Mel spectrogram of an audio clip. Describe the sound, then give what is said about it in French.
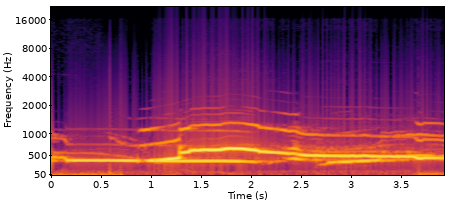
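Loud, mournful howling like an injured dog, a long wavering cry that rises and slides in pitch, with overlapping tones suggesting more than one howl, heard alone without any talking. “Cela ressemble à ceux d'un chien blessé.”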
